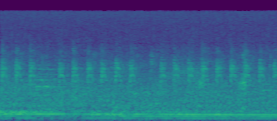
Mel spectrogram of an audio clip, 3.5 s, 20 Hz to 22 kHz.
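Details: Many grey heron chicks at a nesting colony in Sendaibori River Park, Koto, Tokyo, on 20 March 2022, giving a rapid, even series of dry clicking pulses, about six per second, over a steady low engine hum.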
